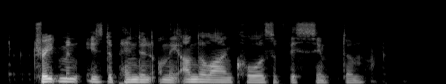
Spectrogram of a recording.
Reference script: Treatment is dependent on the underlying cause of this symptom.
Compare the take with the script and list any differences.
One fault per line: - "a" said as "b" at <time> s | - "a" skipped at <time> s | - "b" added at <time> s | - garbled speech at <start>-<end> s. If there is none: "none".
none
